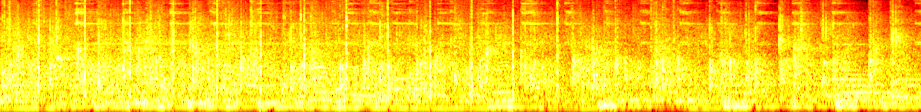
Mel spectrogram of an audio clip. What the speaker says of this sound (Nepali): सबैले जोरदार ताली बजाएर एक बार सम्मान गर्नुहोस्।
